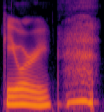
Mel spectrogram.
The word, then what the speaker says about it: Kaori: Is it wrong that you pronounce my name Kaori? No, that's literally the Japanese pronunciation, but I use the English, which is just Kaori.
